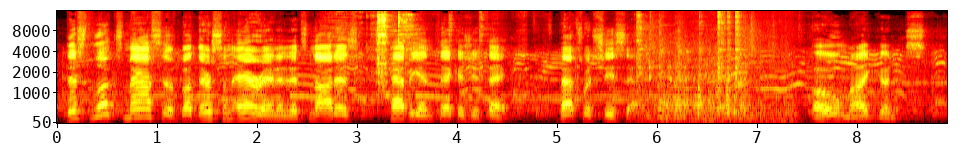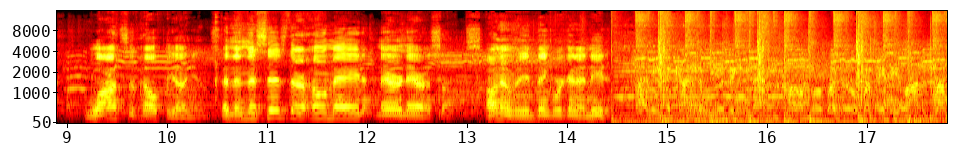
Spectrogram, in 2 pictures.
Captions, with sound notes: This looks massive, but there's some air in it and it's not heavy and thick and you think. That's what she said. (crowd laughing) Oh my goodness. Lots of healthy onions. And this is their homemade marinara sauce. I don't even think we're gonna need it. (upbeat music)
